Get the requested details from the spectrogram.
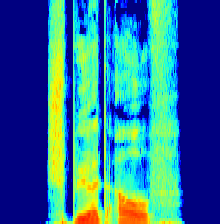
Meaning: inflection of aufspüren: 1. second-person plural present 2. third-person singular present 3. plural imperative
- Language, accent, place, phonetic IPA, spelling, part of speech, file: German, Germany, Berlin, [ˌʃpyːɐ̯t ˈaʊ̯f], spürt auf, verb, De-spürt auf.ogg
